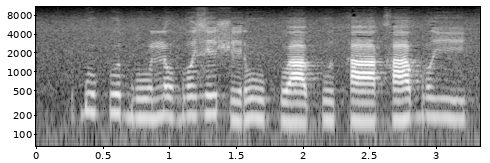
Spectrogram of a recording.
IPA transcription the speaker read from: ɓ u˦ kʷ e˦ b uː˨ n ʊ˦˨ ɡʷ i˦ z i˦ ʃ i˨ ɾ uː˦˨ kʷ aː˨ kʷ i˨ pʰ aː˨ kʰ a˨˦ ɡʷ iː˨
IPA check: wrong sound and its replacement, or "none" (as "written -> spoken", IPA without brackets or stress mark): none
